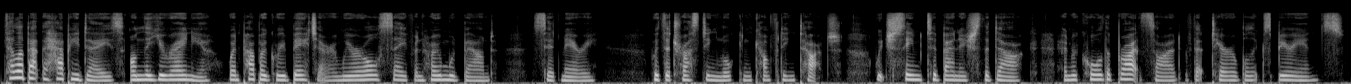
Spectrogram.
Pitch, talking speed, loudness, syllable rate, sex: 205 Hz, 195 wpm, -21 LUFS, 5.6 syllables/s, female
